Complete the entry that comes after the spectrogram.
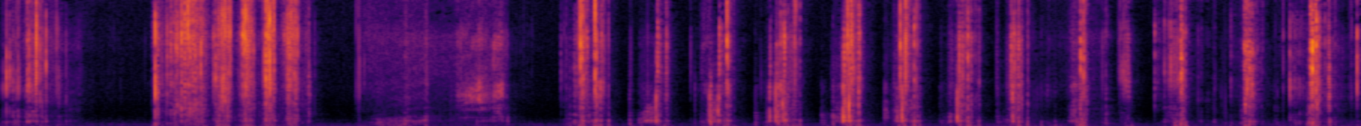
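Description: Long acrylic nails scratch fast across a solid, closed book with a woven-look embossed cover. The result is a quick, uneven series of bright, rasping strokes with a crunchy texture, sometimes in tight bursts and sometimes with short pauses, over a faint steady low hum.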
